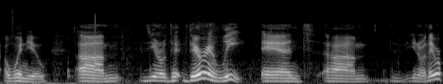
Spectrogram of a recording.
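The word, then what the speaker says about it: Onwenu: Those 5 guys up there, with Macy, Tooney, Wynn, Andrews, and Awanu. Did I say his name right? Yeah. Awanu on the right tackle. Awinu, I believe. Awinu. Yeah, Awinu.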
